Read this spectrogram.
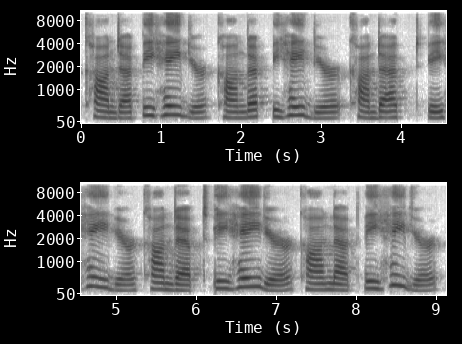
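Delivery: steady, even word-by-word repetition drill; vocabulary drill. Shown as a demonstration. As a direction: read each word out clearly like a listening drill. Repeats two vocabulary words in drill.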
